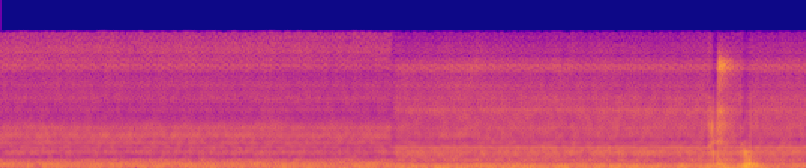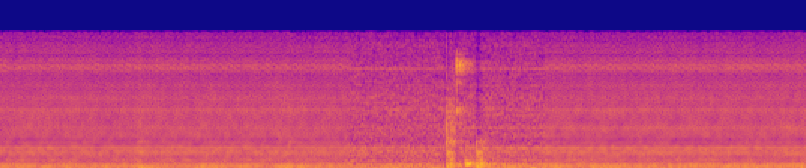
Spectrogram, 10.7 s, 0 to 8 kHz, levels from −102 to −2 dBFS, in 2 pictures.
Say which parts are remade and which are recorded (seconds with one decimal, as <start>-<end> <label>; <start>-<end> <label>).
0.0-7.7 remade; 7.7-9.0 recorded; 9.0-10.7 remade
